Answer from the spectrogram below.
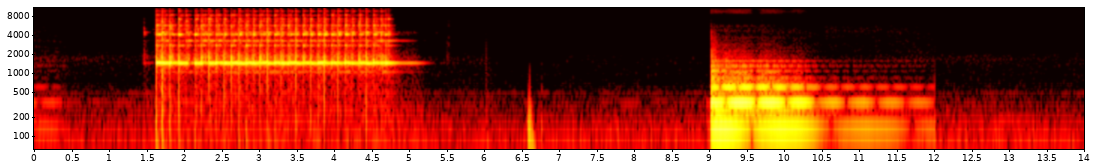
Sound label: bells; used to commemorate those who've suffered abuse; The Clothesline Project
